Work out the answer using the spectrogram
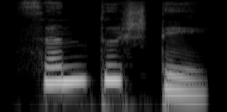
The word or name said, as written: ಸಂದಷ್ಟ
